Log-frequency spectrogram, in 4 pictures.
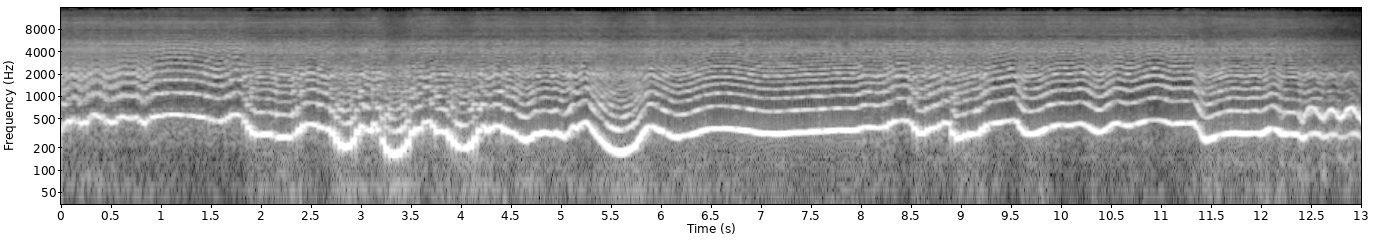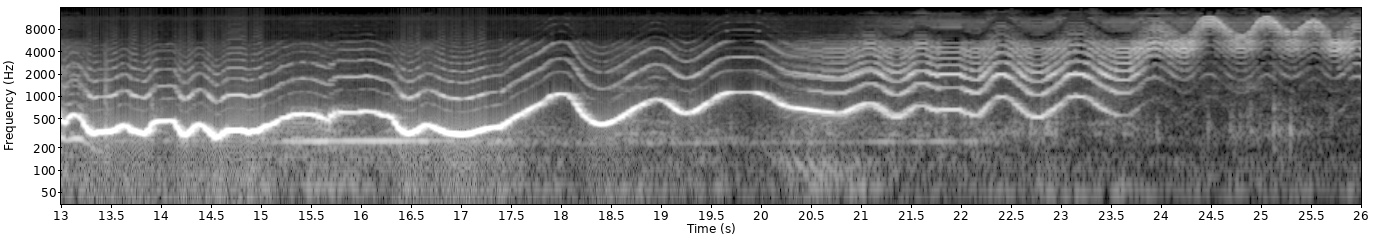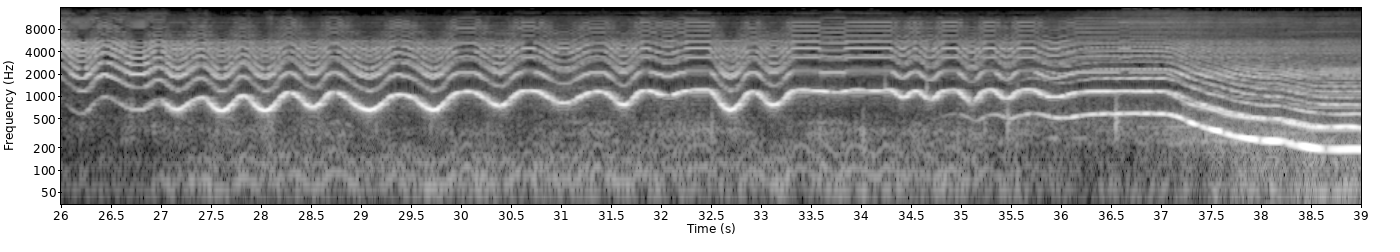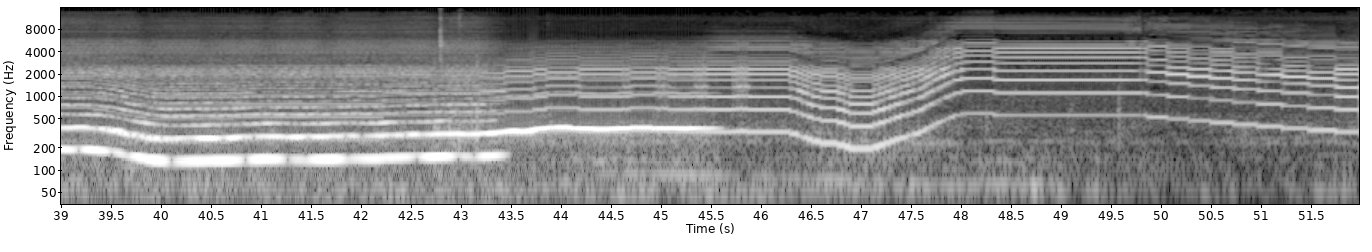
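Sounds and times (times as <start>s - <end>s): lower stepping tone: 0.0s - 18.8s, 35.2s - 48.1s
wavering electronic tone: 0.0s - 28.0s, 28.6s - 48.2s
high whistling tone: 23.6s - 26.7s.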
